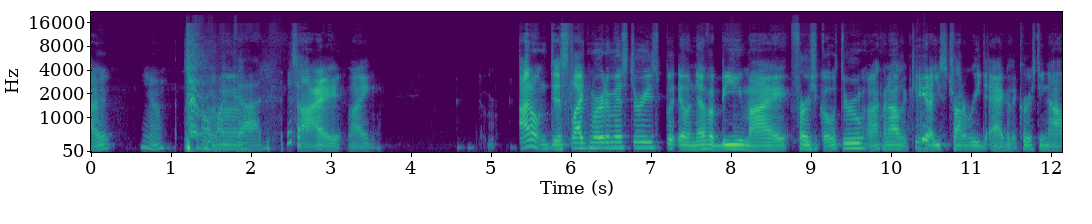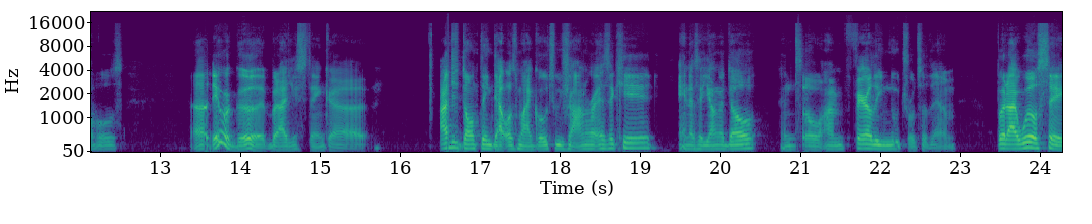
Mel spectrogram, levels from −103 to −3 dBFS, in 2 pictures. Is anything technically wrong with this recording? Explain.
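Yes. Repeated packet loss (robotic sound) occurs four times: 10.23 to 10.43 s (after "when I was a", before "I used to try"), 13.51 to 13.66 s, 16.58 to 16.73 s (before "don't think that was") and 20.87 to 21.11 s. In each stretch, four or five packets went missing in quick succession, and the receiver filled every hole by extending the preceding sound. About half of each span, 58% in the last one, is this patched material, so the speech turns choppy and robotic with pieces missing.

Short concealed packet loss occurs at 22.11 s, between "I'm fairly" and "to them". About 20 ms of audio failed to arrive, and the gap was bridged by continuing the last sound before blending back, leaving a brief smear.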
